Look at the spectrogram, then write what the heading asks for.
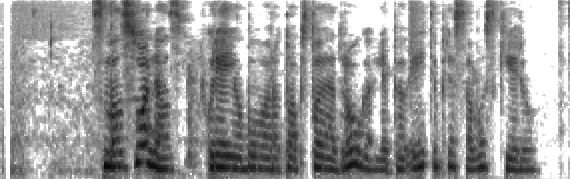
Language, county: Lithuanian, Kaunas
